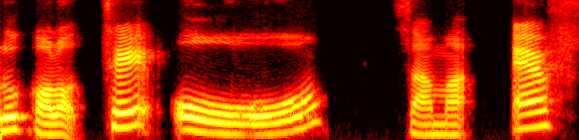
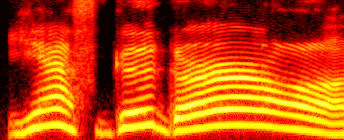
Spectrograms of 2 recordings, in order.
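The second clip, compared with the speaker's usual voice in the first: praising tone; 5 semitones higher, 4 dB louder, much slower than usual. Shown as a demonstration. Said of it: "agak dimelintirin gitu ya kalau muji".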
